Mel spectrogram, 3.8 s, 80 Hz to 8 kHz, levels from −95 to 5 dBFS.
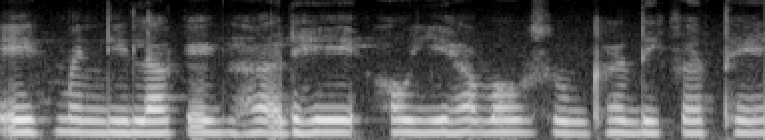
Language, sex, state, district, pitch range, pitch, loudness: Chhattisgarhi, female, Chhattisgarh, Rajnandgaon, 250-255 Hz, 255 Hz, -15 LUFS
